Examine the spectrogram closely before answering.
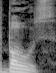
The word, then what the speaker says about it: Bose: Anyway, so Boz or Bose, let's say, I think it's Bose. It's Bose. It's Bose, right? Because it Yes. was like, it's Bose like the earbuds.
